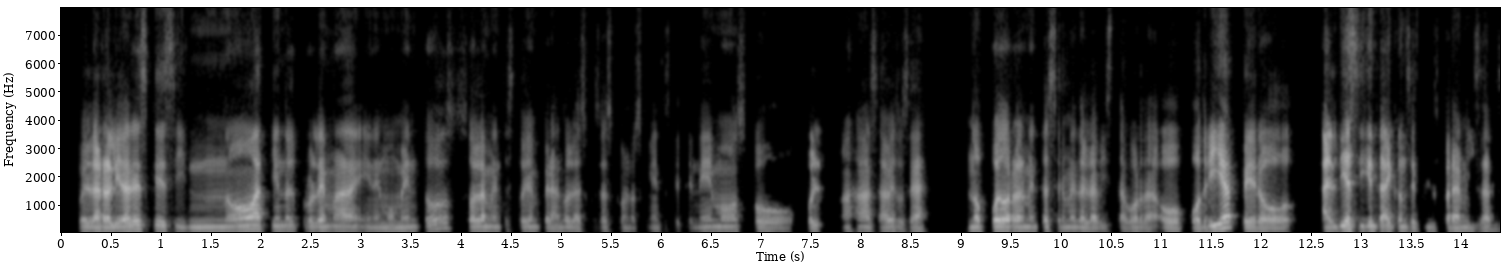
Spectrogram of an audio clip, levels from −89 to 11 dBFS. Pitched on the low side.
Yes: low, 115 Hz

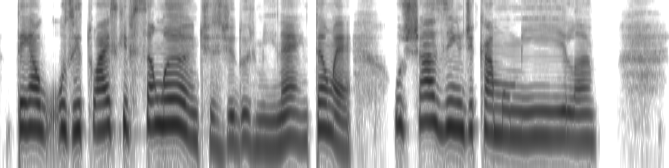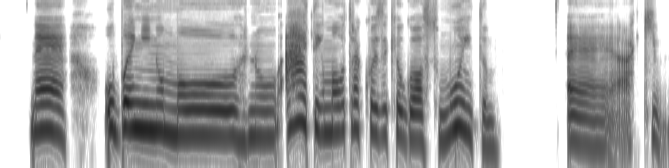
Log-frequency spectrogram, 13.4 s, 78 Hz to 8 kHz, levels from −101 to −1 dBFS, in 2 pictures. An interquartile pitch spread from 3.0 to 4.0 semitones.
No: average, 4.6 semitones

